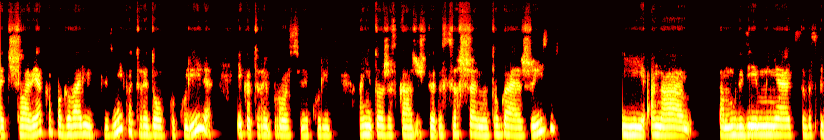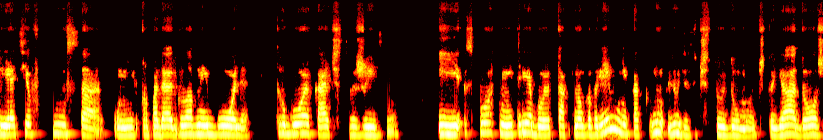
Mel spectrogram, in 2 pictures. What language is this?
Russian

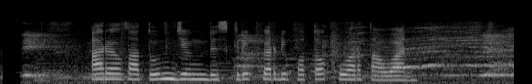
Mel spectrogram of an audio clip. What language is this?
Sundanese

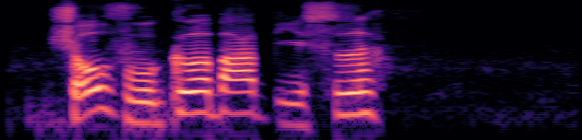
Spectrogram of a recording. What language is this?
Chinese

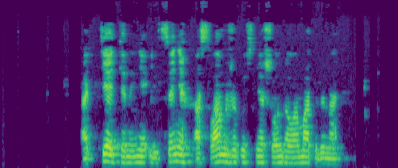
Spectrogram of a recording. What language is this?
Chuvash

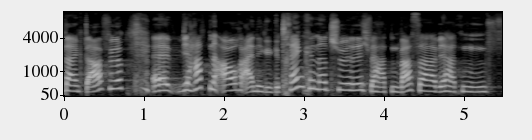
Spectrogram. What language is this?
German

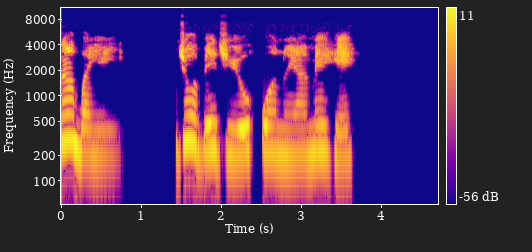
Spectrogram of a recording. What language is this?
Igbo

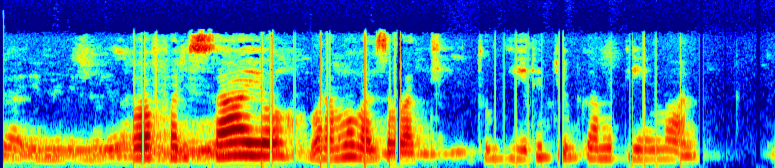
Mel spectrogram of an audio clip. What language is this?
Kinyarwanda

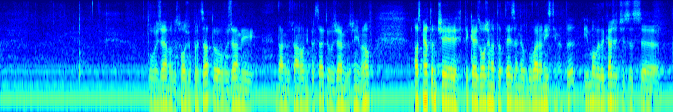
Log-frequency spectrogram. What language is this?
Bulgarian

